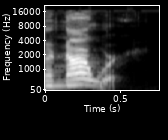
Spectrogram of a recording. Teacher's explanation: hour also is a spell with H the H is not pronounced here we encountered the silent H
